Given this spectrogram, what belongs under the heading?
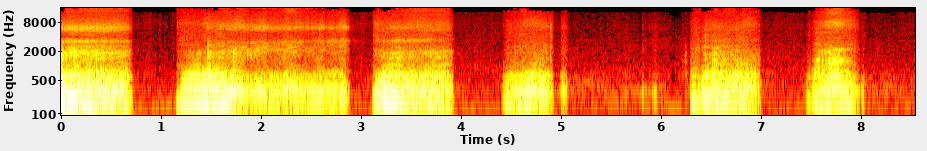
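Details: Several sleeping family members snoring: six rough, vibrating breath sounds separated by pauses, about 19 breaths a minute.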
